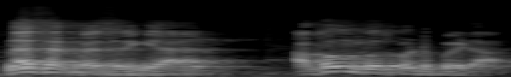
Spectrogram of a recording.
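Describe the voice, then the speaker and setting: A man's voice: mid-range voice, very animated, a little mellow. A man arguing as an indignant bank customer in a comedic sketch, firing off questions. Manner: argumentative, indignant, rapid-fire questioning. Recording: echoey room with faint music.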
